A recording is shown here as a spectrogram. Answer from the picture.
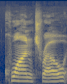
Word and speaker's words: Cointreau: So that Cointreau that for last week's, yeah, she said it's phonetically pronounced Cointreau. Am I pronouncing that correctly? It's in the parentheses. Cointreau.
